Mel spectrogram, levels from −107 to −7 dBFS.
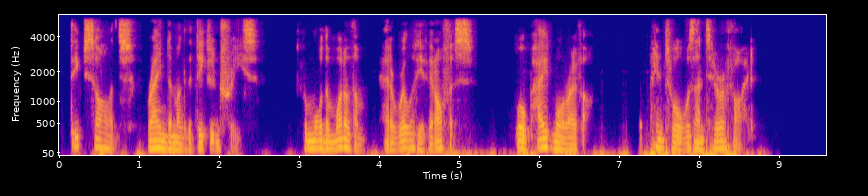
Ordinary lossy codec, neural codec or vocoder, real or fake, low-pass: AAC, 48 kbps; codec, 16 kHz, 4 kbps, X-Codec, WavLM features, trained on Multilingual LibriSpeech; fake; 5.4 kHz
